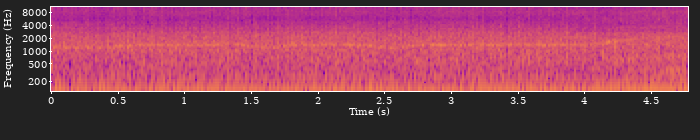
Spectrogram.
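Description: Touring motorcycle engine running steadily at low speed, a low hum with a thin steady whine that rises slightly about four seconds in.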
